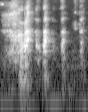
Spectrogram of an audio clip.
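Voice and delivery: breathy chuckling; acted mobster laugh. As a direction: laugh along to ease the tension. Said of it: "the other one says".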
